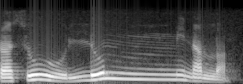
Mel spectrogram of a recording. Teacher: فأنا باخد النون بتاعة التنوين أضغمها في الميم بتاعة من وبنطق وبنطق ميم مشددة بغنة فتبقى رسول من الله لو أخدت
